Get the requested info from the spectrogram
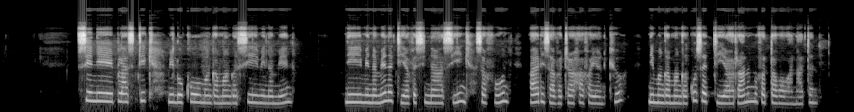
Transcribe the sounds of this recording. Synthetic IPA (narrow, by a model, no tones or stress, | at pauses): siniplast̪ikʲə̥milokʰomaŋɡamaŋɡəsimenamen | nimenamenəd̪̥iafasinaz̥iŋɡʲə̥sav̥uni̥ | aɾizavaʈ͡ʂəhafajanikʰu | nimaŋɡamaŋɡəkusəd̪̥iəranunufat̪awawanat̪ini̥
